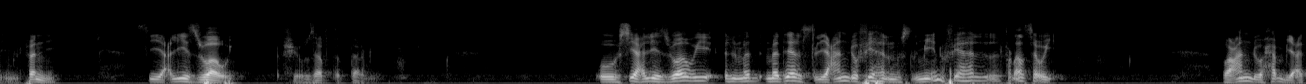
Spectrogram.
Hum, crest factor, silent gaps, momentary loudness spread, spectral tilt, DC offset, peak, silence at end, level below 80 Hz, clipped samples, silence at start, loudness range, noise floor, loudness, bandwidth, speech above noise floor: none; 22 dB; none; 14 LU; -6.5 dB/octave; under 0.1%; -2 dBFS; 0 s; -36 dBFS; under 0.1%; 0.05 s; 11 LU; -61 dBFS; -23 LUFS; 7.2 kHz; 38 dB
